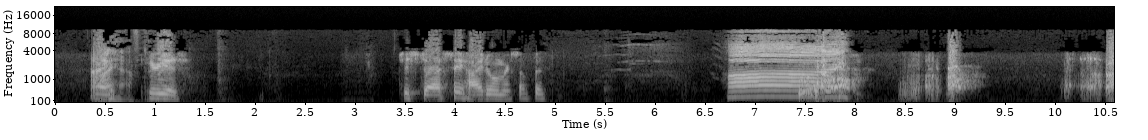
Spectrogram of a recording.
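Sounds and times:
speech: 0:00.5 - 0:01.4, 0:03.5 - 0:05.0, 0:06.7 - 0:08.8
dog barking: 0:07.7 - 0:08.1, 0:08.9 - 0:09.4.

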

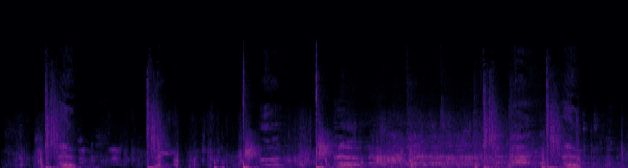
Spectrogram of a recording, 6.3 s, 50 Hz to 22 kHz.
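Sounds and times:
sharp slapping thuds of punches blocked with the back of a hand: 0:00.4 - 0:03.6, 0:04.7 - 0:05.9
laughter: 0:02.6 - 0:06.2.

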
